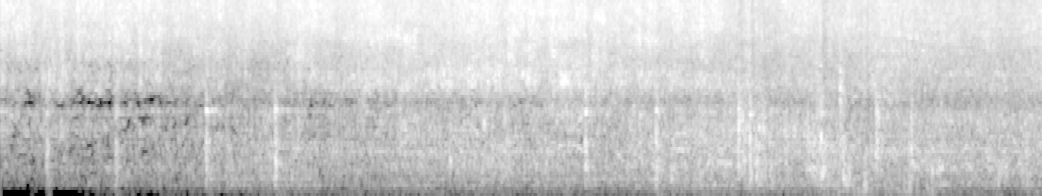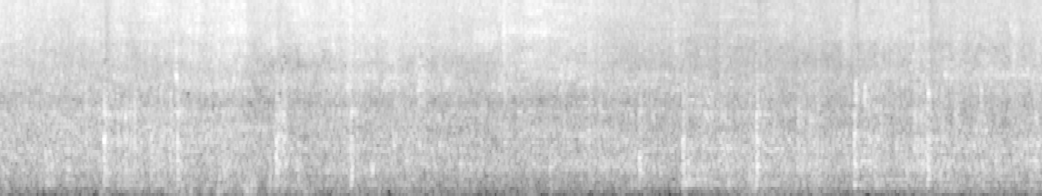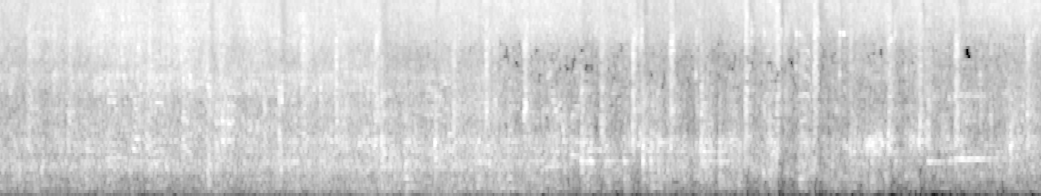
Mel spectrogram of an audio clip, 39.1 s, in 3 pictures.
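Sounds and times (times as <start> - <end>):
steam hissing: 0.0 - 39.0
train wheels clicking over rail joints: 0.0 - 39.0.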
